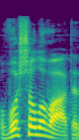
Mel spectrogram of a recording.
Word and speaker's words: вошоловати: Вошолувати, наголос на літеру А.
